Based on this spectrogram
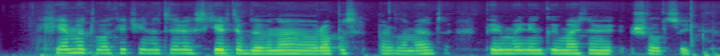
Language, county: Lithuanian, Vilnius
